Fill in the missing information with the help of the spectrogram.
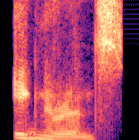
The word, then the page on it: ignorance: Indian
